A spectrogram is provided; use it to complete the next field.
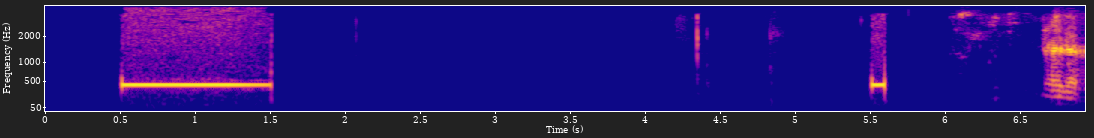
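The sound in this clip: Telephone line tones on a landline call. One steady, loud, mid-pitched tone lasts about a second, then faint clicks follow, then a second brief tone and a short burst of noise.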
